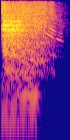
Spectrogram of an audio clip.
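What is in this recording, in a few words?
Light Saber sabre, Contacts avec d'autres sabres; effets speciaux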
